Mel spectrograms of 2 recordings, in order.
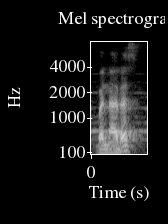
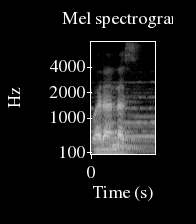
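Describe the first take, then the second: First: N comes second, then R. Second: R comes second, then N. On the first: This is the easier, later form. "बनारस बोलना आसान है" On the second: This is the older, rustic form. "वरानस में बोलना थोड़ा मुश्किल है"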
